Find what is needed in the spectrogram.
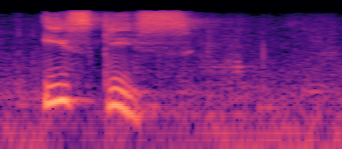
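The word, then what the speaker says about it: ἰσχύς: Una palabrita bien rara en griego, la forma que se pronuncia es iskis.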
